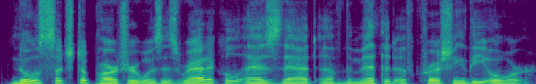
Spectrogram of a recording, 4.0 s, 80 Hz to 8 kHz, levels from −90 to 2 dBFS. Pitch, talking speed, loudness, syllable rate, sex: 145 Hz, 225 wpm, -18 LUFS, 5.9 syllables/s, male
